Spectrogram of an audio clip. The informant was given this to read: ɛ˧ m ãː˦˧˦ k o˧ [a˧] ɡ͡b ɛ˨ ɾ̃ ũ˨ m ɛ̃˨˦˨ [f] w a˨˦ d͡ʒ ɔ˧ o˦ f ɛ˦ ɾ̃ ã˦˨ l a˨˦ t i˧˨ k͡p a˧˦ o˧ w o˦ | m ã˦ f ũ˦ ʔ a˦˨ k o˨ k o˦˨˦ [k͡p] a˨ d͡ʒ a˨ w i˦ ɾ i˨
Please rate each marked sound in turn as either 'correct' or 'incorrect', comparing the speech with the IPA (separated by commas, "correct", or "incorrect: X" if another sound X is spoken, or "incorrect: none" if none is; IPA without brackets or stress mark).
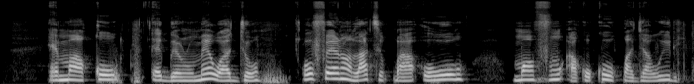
incorrect: ɛ˧, incorrect: none, correct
